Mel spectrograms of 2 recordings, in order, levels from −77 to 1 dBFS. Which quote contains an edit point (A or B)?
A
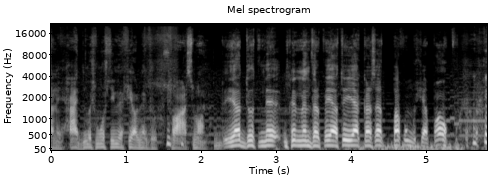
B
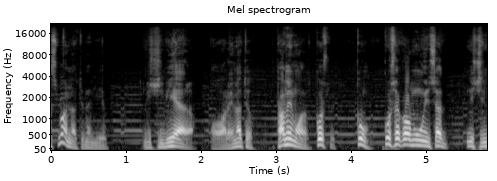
B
